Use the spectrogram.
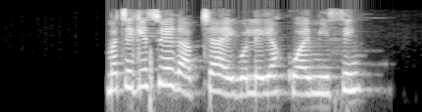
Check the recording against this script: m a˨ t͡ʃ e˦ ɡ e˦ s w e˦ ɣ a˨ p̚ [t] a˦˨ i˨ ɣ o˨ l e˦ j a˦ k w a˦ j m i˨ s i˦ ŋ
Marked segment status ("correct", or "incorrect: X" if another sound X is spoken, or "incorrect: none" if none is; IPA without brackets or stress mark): incorrect: t͡ʃ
